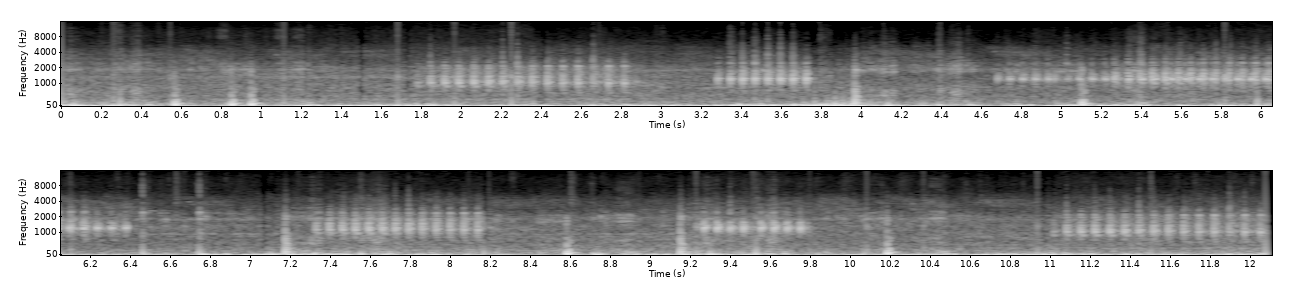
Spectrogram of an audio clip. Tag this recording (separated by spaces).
birds recordings woodpecker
